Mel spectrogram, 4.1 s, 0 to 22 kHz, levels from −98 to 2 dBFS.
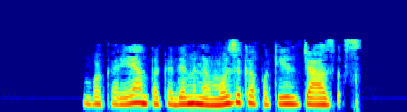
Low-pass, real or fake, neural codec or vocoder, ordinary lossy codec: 7.2 kHz; fake; codec, 16 kHz, 4 kbps, FunCodec, trained on Chinese and English, 50 frames a second; MP3, 24 kbps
